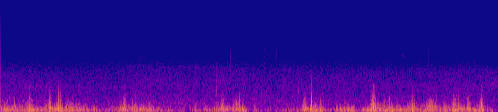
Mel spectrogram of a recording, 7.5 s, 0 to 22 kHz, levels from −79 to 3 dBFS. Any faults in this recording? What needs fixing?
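Nothing in this recording needs fixing, as no faults can be heard at any point. No change to how it was captured or processed is called for.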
